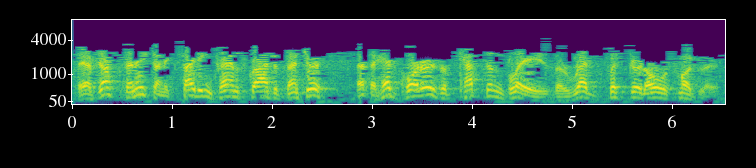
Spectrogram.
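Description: A man's voice: a little high, big pitch swings, brisk. A man with an American accent in the eager, scripted manner of an old 1940s radio announcer, selling and narrating to children. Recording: tinny, hissy 1940s radio recording.

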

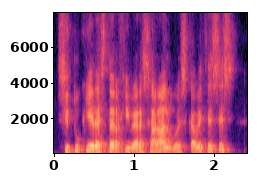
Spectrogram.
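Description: A man, chatting as a podcast guest. His voice sits a little high for a man. He rambles through anecdotes, swears freely and restarts his sentences as he thinks aloud. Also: expressive, normal speed. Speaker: film editor guest. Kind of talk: casual podcast chat.

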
